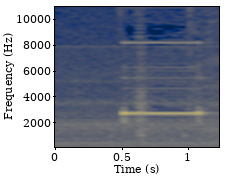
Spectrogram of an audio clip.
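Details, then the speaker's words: SPDT relay bench test, relay at rest: the multimeter on continuity, probing ground against each actuator terminal, gives one clean high beep of about half a second in a quiet room. The continuity beep confirms the terminals rest at ground. "and then we'll connect one probe to ground and the other probe to each side of the actuator. And that does indeed verify that we do have ground."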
